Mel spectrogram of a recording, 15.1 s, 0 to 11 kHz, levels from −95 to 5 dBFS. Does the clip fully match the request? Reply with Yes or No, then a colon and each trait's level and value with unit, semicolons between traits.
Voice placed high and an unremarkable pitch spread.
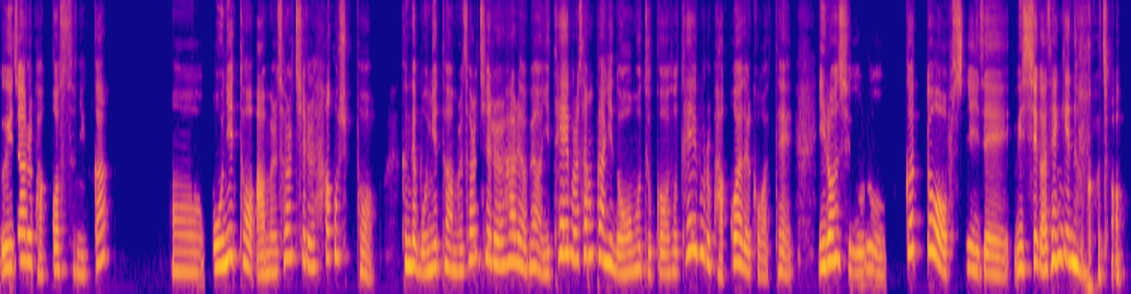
No: high, 220 Hz; wide, 8.1 semitones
